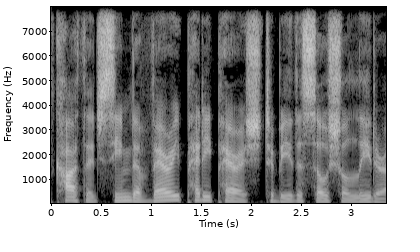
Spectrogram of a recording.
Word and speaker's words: Paris: Budlong had raved over the places she was going to travel, Paris, now pronounced Pereie, London, Vienna, St.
